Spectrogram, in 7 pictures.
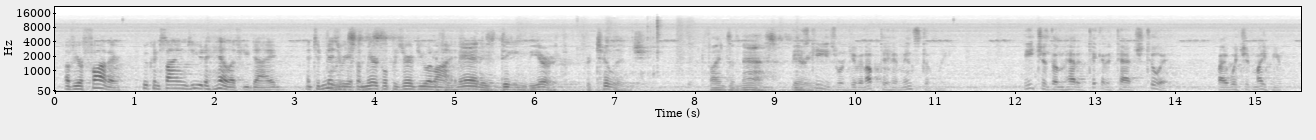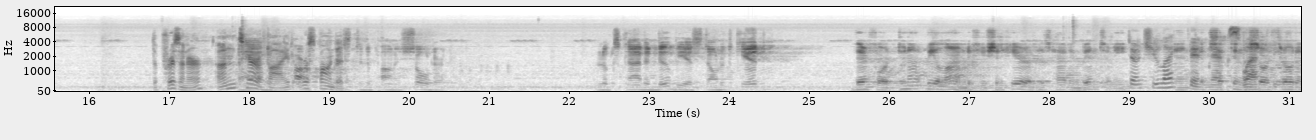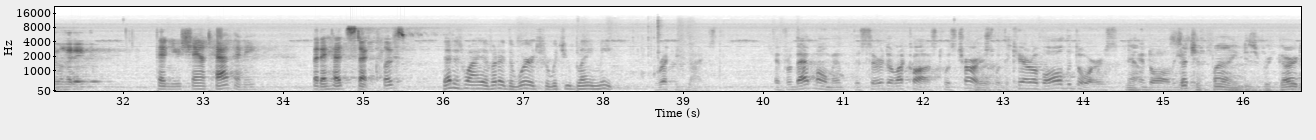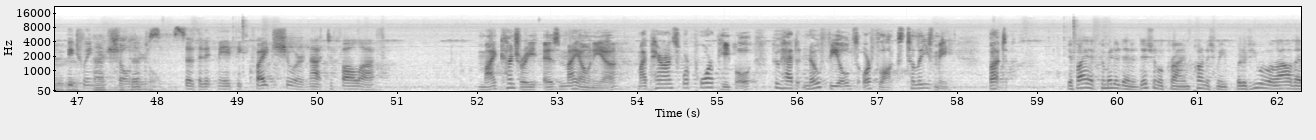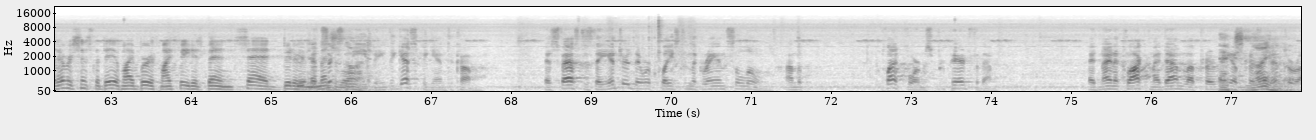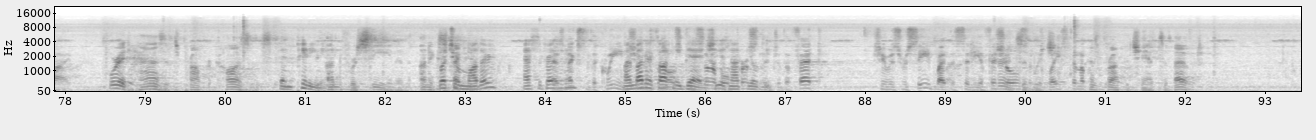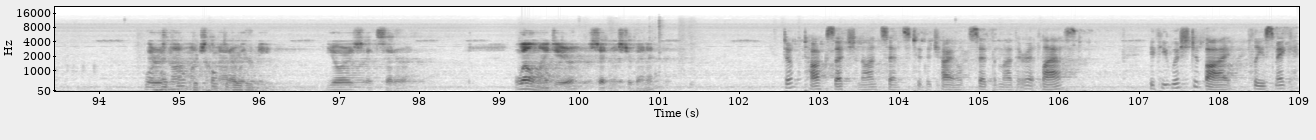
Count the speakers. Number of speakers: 7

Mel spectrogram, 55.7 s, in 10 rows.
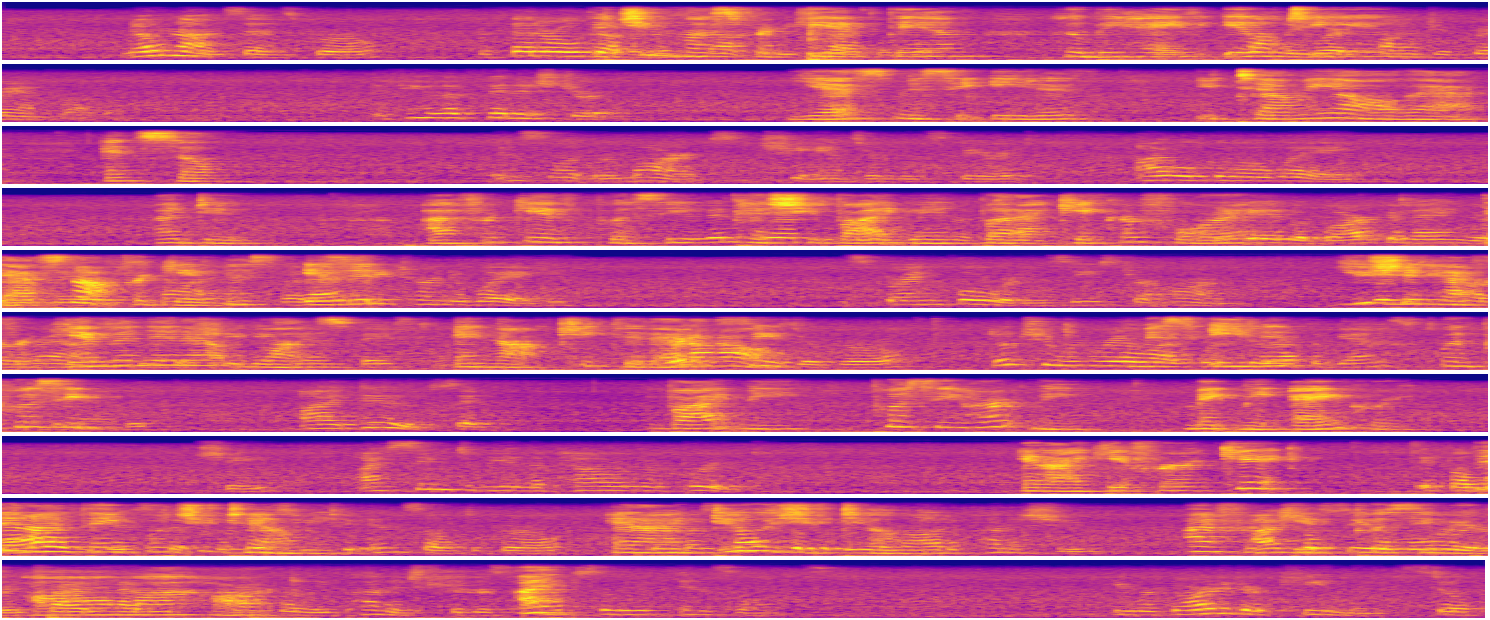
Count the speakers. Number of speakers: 2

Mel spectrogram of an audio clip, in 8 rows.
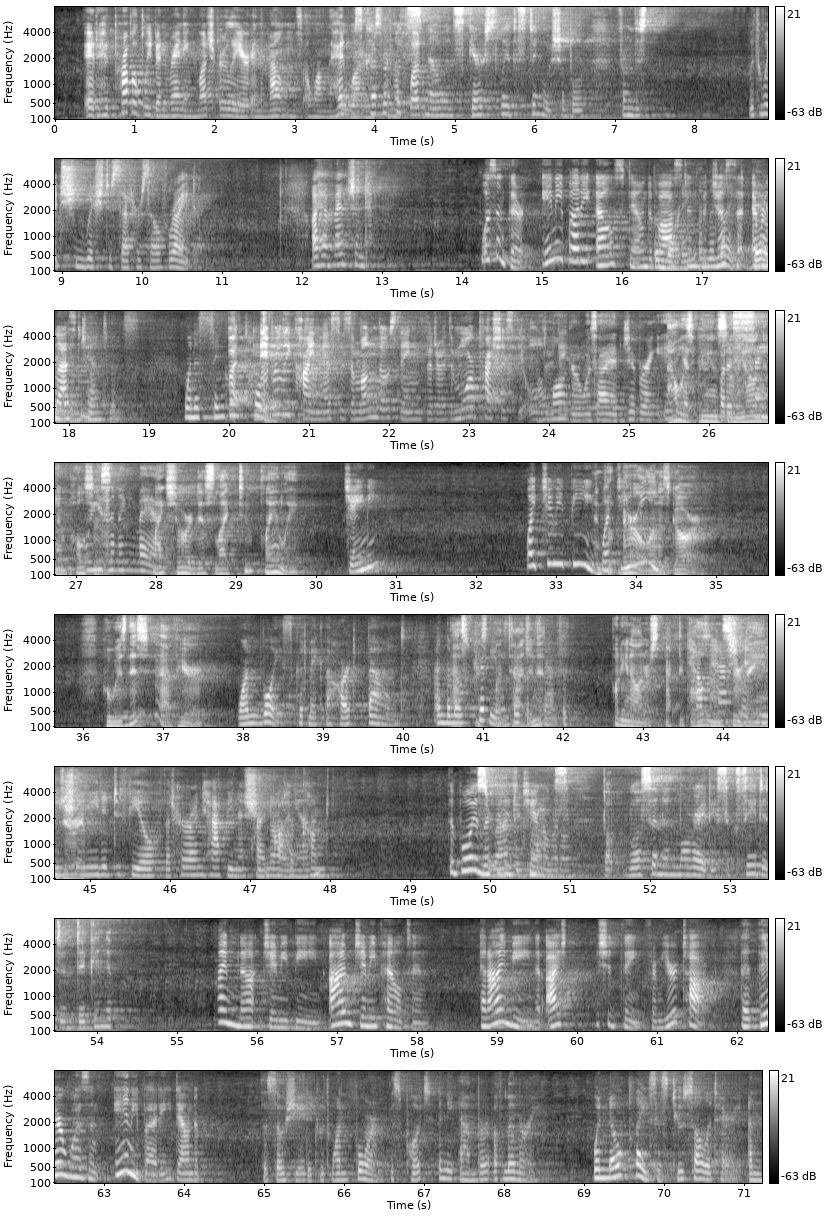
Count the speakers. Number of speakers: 8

